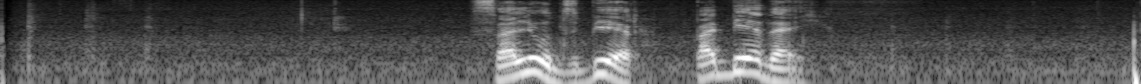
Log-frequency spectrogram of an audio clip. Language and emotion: Russian, positive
